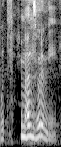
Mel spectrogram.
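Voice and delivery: put-on nervous tone. Describing blindfolding a partner, voicing the partner's reply: mock-nervous reply. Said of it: "the more nervous you're gonna get".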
